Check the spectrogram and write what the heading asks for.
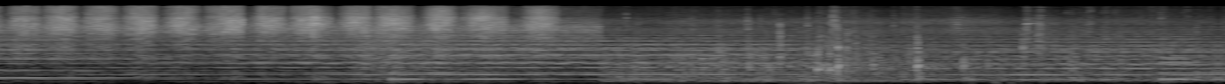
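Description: Background music of held tones over a rhythmic rasping, about four or five strokes a second: a tool working the rough surface of a foam sculpture. The rasping stops about halfway and gives way to a rougher scraping noise with a few knocks.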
